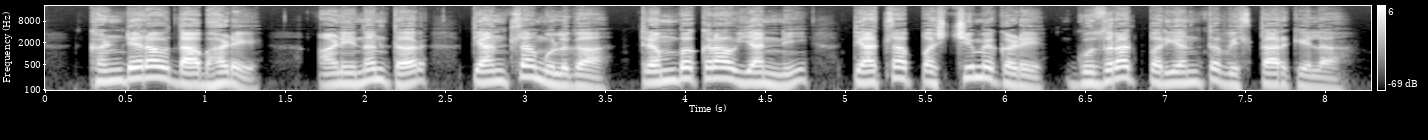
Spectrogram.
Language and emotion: Marathi, neutral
